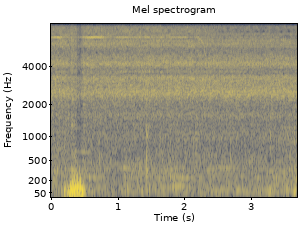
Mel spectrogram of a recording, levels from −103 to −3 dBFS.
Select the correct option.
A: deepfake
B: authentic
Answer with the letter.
A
